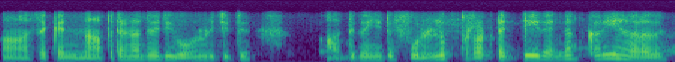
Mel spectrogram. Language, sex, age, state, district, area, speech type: Malayalam, male, 18-30, Kerala, Idukki, rural, conversation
